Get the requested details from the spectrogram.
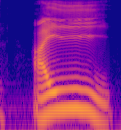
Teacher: ஐ ரெண்டு மாத்திரை அவ இதுவும் ரெண்டு மாத்திரை இந்த ரெண்டுமே நெடில்தான்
